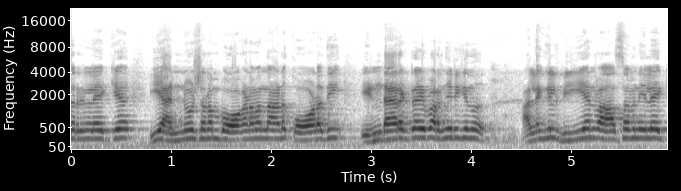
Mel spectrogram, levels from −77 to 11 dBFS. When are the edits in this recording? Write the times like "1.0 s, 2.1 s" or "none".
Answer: none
